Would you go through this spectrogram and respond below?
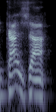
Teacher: cajá é uma dissílaba só que a última sílaba é a mais forte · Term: oxítona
